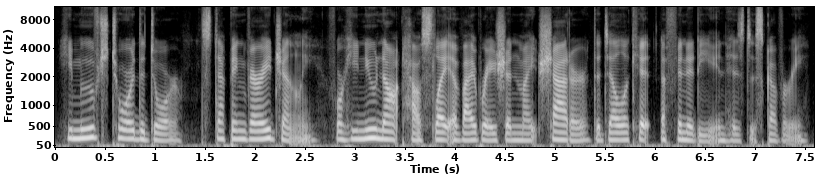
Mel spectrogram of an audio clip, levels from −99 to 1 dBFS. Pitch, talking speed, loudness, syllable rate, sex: 175 Hz, 190 wpm, -19 LUFS, 5.7 syllables/s, female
